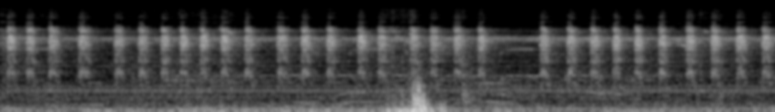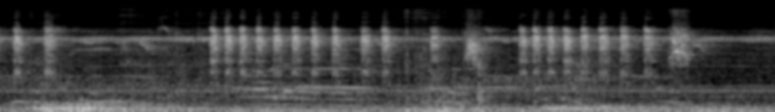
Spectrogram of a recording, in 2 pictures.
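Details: Eurasian tree sparrow calling almost continuously with rapid, evenly spaced high chirps, interrupted by a click and a brief low rumble.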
